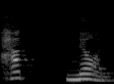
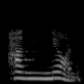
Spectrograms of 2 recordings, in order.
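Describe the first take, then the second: First: The middle consonant is a 'k' sound. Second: The middle consonant is an 'ng' sound. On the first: "another word which is haknyon" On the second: "but together it is hangnon"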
